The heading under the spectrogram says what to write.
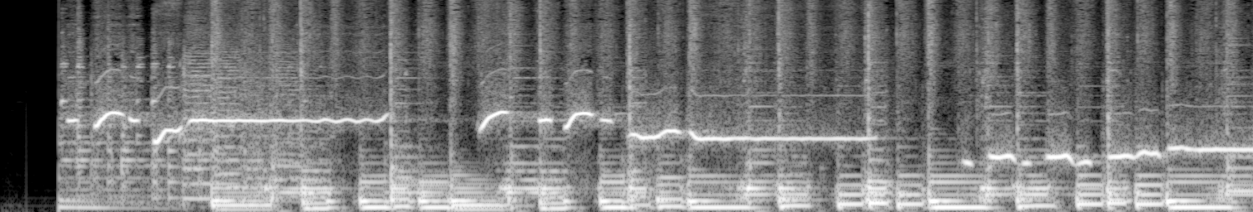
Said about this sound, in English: You know, that whistle goes very well with our conversation this morning because it's just calm, soothing. It cannot help but bring a smile to your face.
